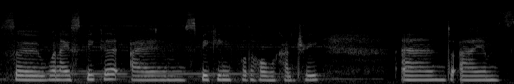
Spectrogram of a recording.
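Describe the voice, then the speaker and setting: Music plays in the background as a woman speaks. Her medium-pitched voice moves at a fairly slow pace with ordinary pitch variation. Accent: New Zealand. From New Zealand. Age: 20s. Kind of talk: interview answer.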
